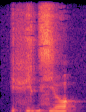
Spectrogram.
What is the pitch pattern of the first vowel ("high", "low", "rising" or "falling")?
high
